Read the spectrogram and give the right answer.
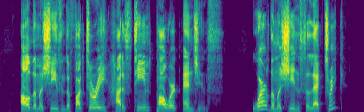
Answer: No, they were not electric.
